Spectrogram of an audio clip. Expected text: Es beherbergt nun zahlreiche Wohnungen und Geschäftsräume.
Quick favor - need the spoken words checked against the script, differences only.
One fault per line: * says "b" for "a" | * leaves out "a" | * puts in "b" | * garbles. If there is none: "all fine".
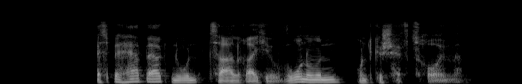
all fine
